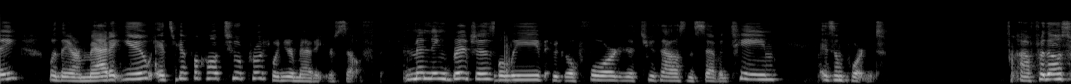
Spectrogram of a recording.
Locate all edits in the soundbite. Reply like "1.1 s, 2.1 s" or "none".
1.8 s, 2.7 s, 4.0 s, 4.9 s, 5.5 s, 8.2 s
